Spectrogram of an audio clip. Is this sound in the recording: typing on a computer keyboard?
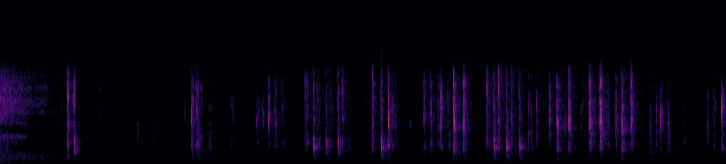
yes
